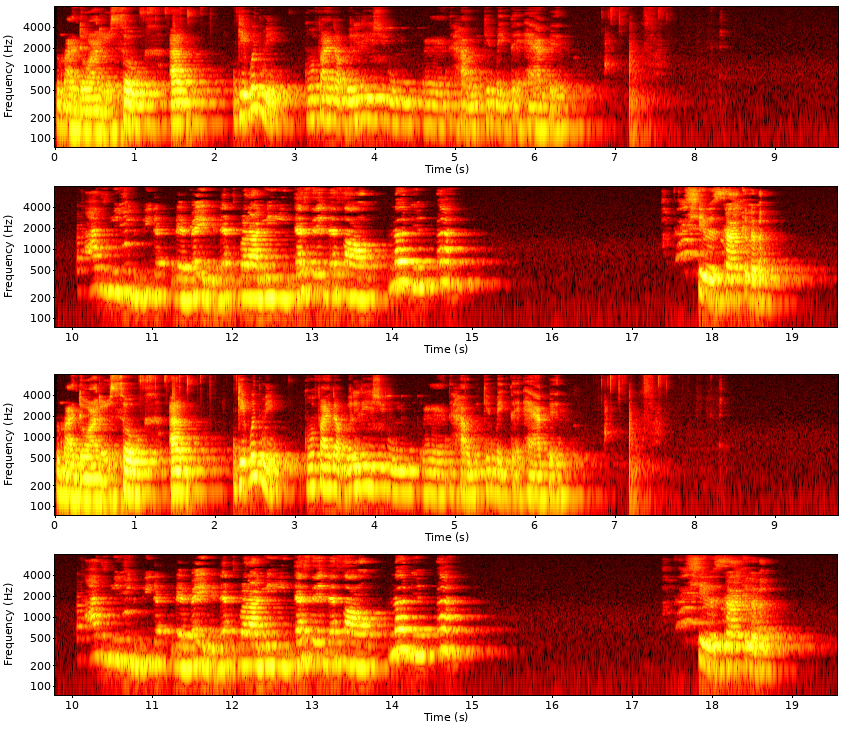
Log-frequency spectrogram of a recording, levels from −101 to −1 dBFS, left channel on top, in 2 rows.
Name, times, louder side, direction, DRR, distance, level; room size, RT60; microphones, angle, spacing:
voice 1, 0.0-1.7 2.2-2.8 3.1-6.4, right 3 dB, 60° right, 5 dB, 0.4 m, -22 dB
voice 2, 10.1-14.8, left 1 dB, ahead, -2 dB, 0.5 m, -23 dB
voice 3, 17.5-18.6, left 2 dB, 90° left, 5 dB, 0.5 m, -22 dB
3.3 x 2.1 x 3.0 m, 0.94 s
head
